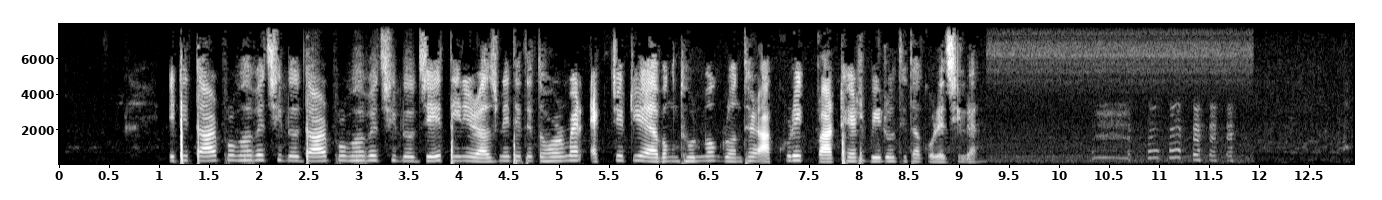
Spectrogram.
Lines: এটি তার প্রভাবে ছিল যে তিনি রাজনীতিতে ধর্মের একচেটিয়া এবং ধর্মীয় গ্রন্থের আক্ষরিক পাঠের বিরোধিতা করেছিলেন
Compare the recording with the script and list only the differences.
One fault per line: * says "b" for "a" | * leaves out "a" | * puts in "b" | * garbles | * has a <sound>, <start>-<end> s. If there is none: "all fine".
* puts in "তার প্রভাবে ছিল"
* has a laugh, 10.3-11.9 s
